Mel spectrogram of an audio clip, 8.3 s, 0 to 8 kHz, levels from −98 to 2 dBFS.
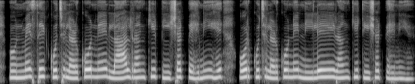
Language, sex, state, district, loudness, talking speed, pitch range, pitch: Hindi, female, Uttar Pradesh, Hamirpur, -19 LUFS, 150 wpm, 220-255 Hz, 245 Hz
